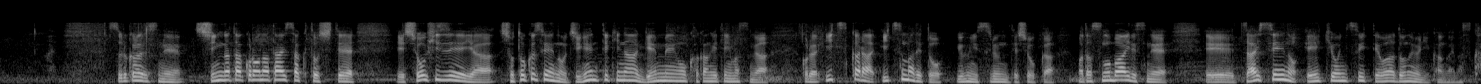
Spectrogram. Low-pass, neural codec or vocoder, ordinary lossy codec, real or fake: 7.2 kHz; none; none; real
